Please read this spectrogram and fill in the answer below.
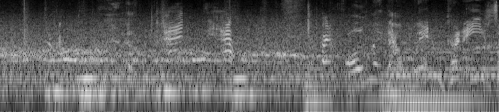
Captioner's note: wind blowing and witch vocalizing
